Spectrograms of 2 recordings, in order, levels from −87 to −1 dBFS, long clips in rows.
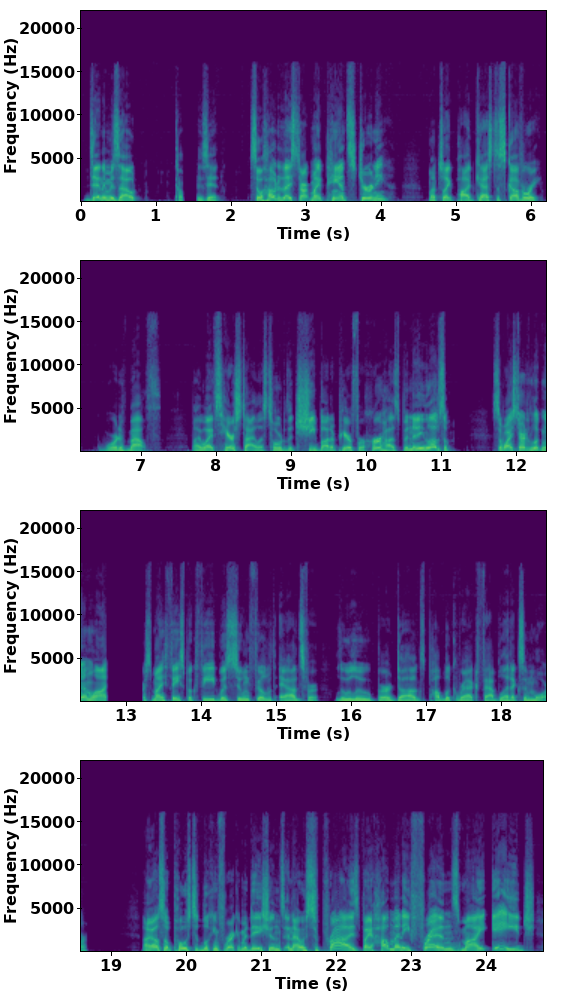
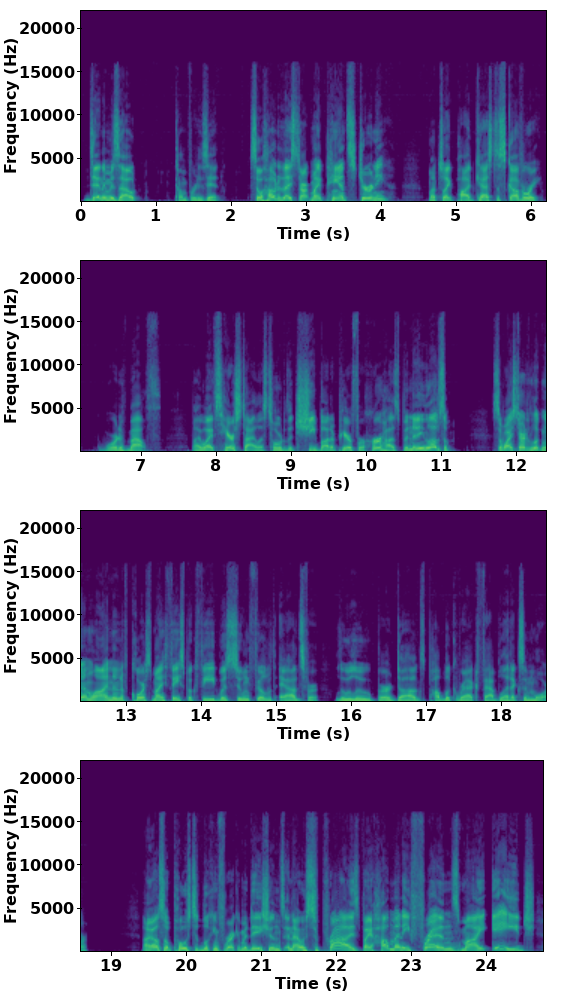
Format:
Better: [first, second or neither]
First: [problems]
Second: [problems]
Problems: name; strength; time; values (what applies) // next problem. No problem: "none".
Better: second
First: audio cutting out; at 1.5 s and at 13 s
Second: none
